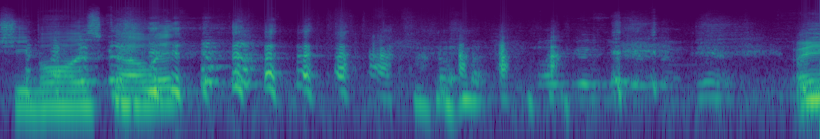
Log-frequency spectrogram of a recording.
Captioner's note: laughter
